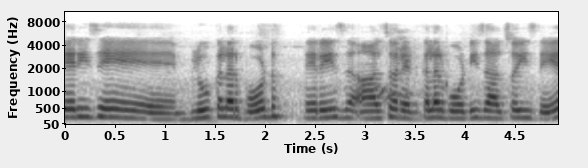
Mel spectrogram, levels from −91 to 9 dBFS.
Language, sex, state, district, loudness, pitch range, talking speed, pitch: English, female, Odisha, Nuapada, -17 LUFS, 205-235 Hz, 195 wpm, 220 Hz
